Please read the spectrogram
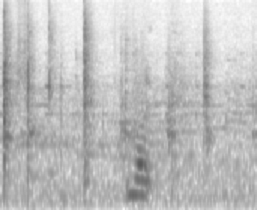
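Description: Several sharp clicks and taps of hard plastic toy parts being moved and snapped into position on a toy aircraft.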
